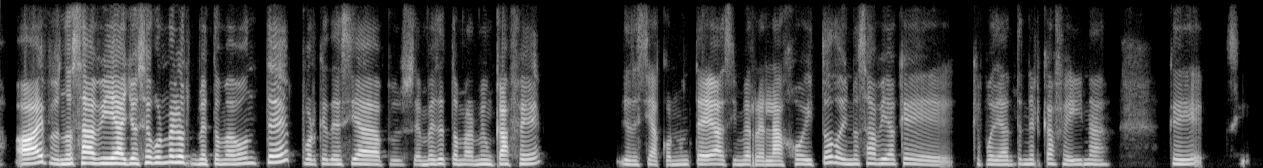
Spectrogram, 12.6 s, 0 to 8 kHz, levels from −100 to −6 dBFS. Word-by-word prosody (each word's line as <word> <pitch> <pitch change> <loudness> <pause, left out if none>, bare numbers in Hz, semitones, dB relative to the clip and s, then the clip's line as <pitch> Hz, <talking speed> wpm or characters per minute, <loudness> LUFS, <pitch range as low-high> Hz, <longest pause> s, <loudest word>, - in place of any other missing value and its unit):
Ay, 235 +6 +9
pues 235 -6 -3
no 220 +1 +4
sabía, 245 -1 +7
yo, 235 0 +3
según 270 +1 +1
me 290 - +4
lo 285 0 +5
me 215 0 -1
tomaba 210 +1 -1
un 255 0 -3
té 295 +7 +2
porque 220 -1 -5
decía: 205 -1 0
"Pues 190 -1 -13
en 190 -1 -6
vez 210 +2 -3
de 225 - -2
tomarme 200 -1 -4
un 205 - -2
café", 215 - -1 0.7
yo 200 -10 -6
decía: 185 +1 -6
"Con 185 +1 -7
un 200 - -6
té 205 +1 +1
así 200 -2 -2
me 200 +1 -4
relajo 185 +2 -3
y 200 0 -3
todo", 260 +7 -3
y 220 - -3
no 210 0 -4
sabía 225 -1 -3
que 200 -6 -6 0.2
que 205 - -15
podían 195 -1 -5
tener 210 -1 -8
cafeína, 200 -2 -6 0.5
que, 215 -1 -5 0.2
sí. - - -21
210 Hz, 195 wpm, -20 LUFS, 195-230 Hz, 0.7 s, Ay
